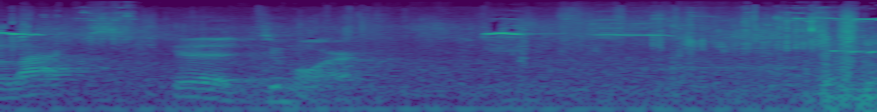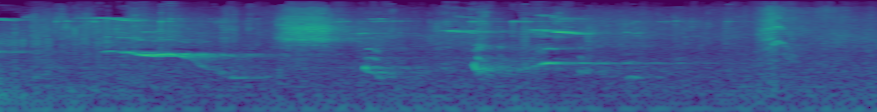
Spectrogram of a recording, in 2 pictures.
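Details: Finnegan, an extremely vocal feral husky in level-one heel training in Chicago, protests a behavior while pressure is being taught; high wavering whines and yelping squeals rise and fall between bursts of human speech, with rustling and movement noise.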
